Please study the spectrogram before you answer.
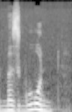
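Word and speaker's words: مسجون: When we say, for example, mazgoon, mazgoon, okay? So sa here is we pronounce it as za. Why? Because it comes between two voiced consonants, ma and ga, mazgoon.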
